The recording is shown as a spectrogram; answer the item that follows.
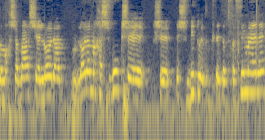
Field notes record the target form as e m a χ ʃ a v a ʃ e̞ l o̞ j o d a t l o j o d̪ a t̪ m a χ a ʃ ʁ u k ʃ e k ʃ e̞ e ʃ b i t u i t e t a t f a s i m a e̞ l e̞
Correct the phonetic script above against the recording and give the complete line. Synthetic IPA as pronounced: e m a χ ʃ a v a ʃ e̞ l o̞ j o d a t l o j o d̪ a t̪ m a χ a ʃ v u k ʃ e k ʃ e̞ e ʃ b i t u e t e t a t f a s i m a e̞ l e̞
